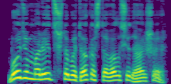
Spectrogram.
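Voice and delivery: high, loud character reply. A narrator's reading. Partner answers the lookout, high and loud. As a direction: lift it well up and project. Partner's line in narrated dialogue.

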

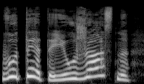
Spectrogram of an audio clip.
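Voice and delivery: high, loud, indignant complaint; wronged heroine's heated exclamation; indignant cry. A narrator's reading. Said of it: "крикнула Ариадна".

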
